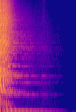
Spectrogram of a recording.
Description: ShotImpactDeflect.wav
